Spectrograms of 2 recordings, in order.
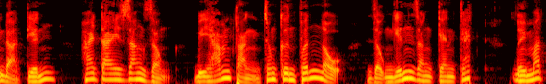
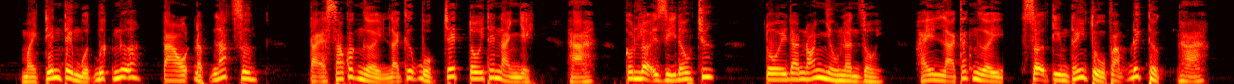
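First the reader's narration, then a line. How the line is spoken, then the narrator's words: Harsh growl. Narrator (Vietnamese): Chàng gằn giọng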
